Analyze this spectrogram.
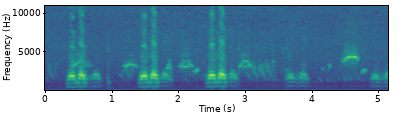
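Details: Quail lure call for morning trapping: loud paired nasal bursts about once a second, each followed by thin high arching notes, several birds overlapping against a low background hum.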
